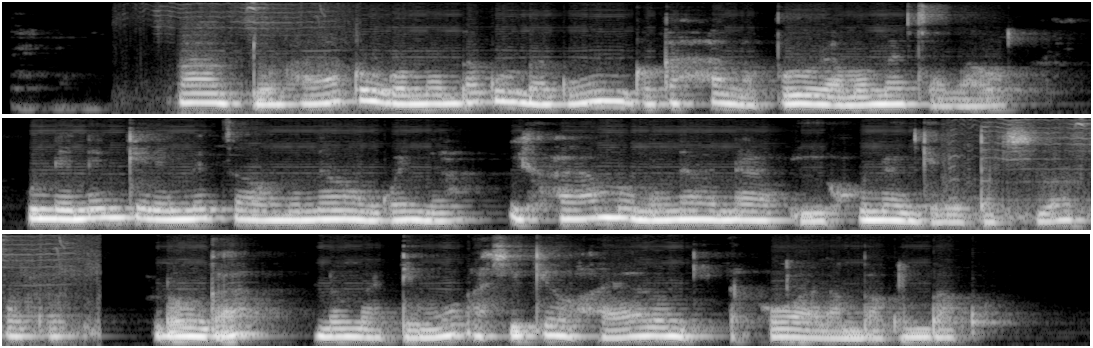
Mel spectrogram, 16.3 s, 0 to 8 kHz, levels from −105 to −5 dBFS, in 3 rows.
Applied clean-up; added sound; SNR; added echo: neural separator model SepFormer DNS4.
